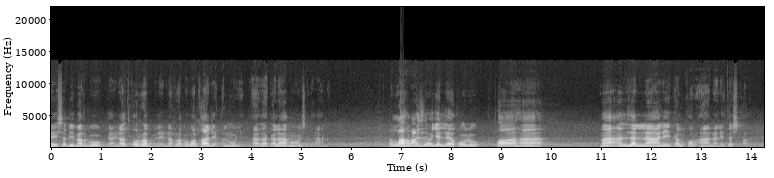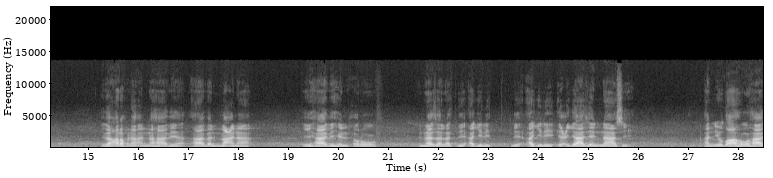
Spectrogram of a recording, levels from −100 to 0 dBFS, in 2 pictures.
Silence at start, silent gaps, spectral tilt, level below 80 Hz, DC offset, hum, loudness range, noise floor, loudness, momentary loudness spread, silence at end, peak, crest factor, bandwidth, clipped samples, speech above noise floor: 0 s; none; -6 dB/octave; -62 dBFS; under 0.1%; none; 4 LU; -40 dBFS; -20 LUFS; 21 LU; 0 s; 0 dBFS; 22 dB; 13.5 kHz; under 0.1%; 20 dB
